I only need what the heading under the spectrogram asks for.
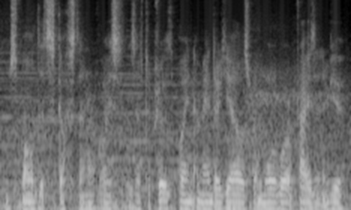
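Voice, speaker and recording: A let's play host with a deep, monotone voice commentates casually and fairly quickly while playing a video game, thinking aloud and reading the story text out. Video game music plays behind his voice.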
